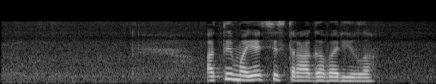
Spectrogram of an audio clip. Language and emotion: Russian, neutral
